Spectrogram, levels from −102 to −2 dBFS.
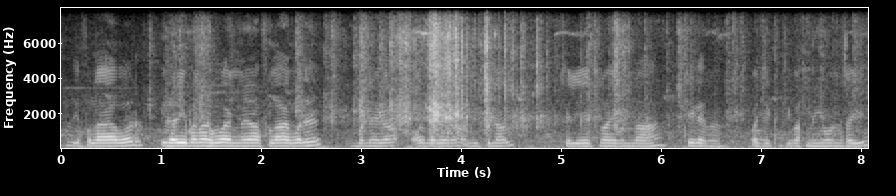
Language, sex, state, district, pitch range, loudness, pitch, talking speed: Hindi, male, Bihar, Begusarai, 170-180 Hz, -18 LUFS, 175 Hz, 185 wpm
